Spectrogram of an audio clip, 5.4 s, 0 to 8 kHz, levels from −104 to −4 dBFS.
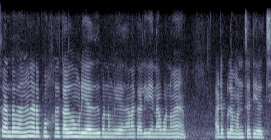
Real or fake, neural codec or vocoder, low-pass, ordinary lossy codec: real; none; 7.2 kHz; none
